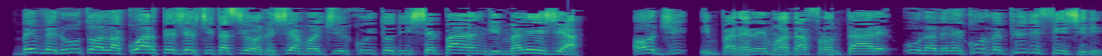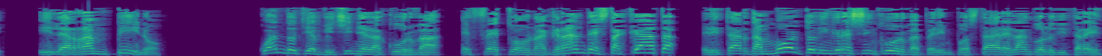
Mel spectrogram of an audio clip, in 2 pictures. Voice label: hairpin italian; MotoGP 3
